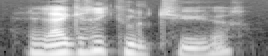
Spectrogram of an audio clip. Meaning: agriculture
- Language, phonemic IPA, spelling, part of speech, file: French, /a.ɡʁi.kyl.tyʁ/, agriculture, noun, Fr-agriculture.ogg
